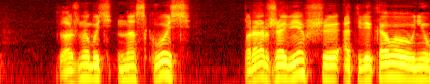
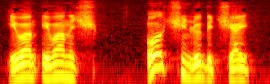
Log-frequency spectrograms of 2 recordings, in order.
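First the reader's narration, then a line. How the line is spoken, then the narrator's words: Unexpectedly calm. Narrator (Russian): неожиданно спокойно произнес Эдвард Мараховский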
